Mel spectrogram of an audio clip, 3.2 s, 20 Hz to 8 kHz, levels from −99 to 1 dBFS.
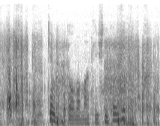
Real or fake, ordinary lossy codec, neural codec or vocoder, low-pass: real; none; none; 7.2 kHz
